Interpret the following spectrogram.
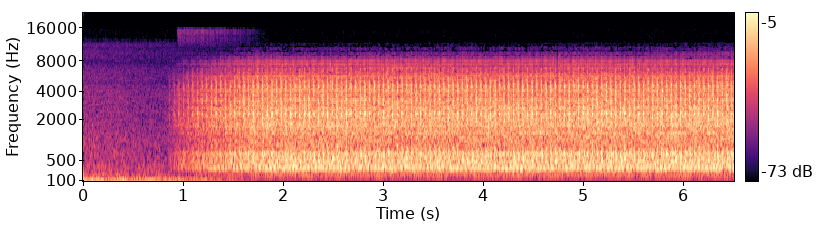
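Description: Engine of an old-fashioned car running steadily, fading in about a second in and then holding an even level.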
